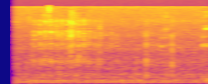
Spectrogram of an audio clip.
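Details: Tired, sleeping cat snoring: a steady, soft, low rumbling hum with an even texture throughout, recorded close up indoors.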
